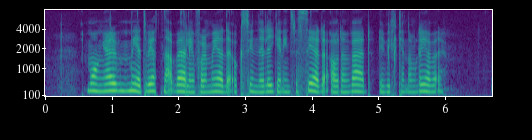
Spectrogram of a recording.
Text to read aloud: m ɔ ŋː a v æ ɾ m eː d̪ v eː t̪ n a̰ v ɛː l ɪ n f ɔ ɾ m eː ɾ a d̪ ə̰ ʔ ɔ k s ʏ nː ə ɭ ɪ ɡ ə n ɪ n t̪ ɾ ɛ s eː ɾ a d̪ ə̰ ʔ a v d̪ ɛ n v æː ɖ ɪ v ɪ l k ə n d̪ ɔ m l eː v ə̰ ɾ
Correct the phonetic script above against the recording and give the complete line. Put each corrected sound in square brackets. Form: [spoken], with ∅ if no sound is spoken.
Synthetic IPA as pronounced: m ɔ ŋː a [∅] æ ɾ m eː d̪ v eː t̪ n a̰ v ɛː l ɪ n f ɔ ɾ m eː ɾ a d̪ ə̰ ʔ ɔ k s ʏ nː ə ɭ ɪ ɡ ə n ɪ n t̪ ɾ ɛ s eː ɾ a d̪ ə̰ ʔ a v d̪ ɛ n v æː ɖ ɪ v ɪ l k ə n d̪ ɔ m l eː v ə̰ ɾ

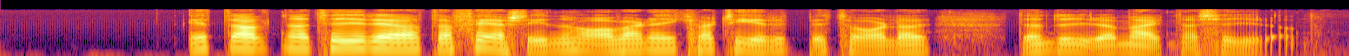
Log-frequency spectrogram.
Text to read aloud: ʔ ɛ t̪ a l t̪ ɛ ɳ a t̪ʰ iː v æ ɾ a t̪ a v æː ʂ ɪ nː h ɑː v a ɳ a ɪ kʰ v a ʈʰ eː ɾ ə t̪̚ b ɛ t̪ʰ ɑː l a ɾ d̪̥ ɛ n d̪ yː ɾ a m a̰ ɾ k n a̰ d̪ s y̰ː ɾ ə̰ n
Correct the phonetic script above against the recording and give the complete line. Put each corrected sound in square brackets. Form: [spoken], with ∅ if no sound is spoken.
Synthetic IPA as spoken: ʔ ɛ t̪ a l t̪ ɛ ɳ a t̪ʰ iː v æ ɾ a t̪ a [f] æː ʂ ɪ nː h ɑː v a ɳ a ɪ kʰ v a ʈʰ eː ɾ ə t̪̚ b ɛ t̪ʰ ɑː l a ɾ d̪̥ ɛ n d̪ yː ɾ a m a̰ ɾ k n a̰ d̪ s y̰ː ɾ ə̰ n

